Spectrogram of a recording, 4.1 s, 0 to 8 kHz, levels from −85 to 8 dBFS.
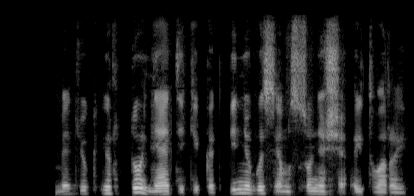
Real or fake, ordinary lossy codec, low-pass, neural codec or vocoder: real; AAC, 48 kbps; 7.2 kHz; none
